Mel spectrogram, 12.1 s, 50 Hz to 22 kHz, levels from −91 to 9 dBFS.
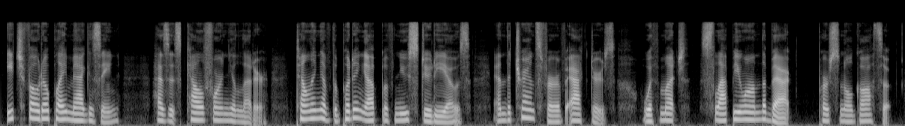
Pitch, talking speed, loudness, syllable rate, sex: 180 Hz, 145 wpm, -19 LUFS, 4.7 syllables/s, female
